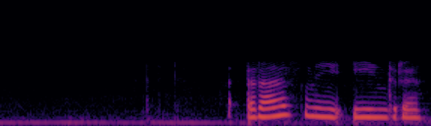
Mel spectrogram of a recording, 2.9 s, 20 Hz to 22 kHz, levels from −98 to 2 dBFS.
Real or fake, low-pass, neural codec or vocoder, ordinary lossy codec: fake; 3.6 kHz; codec, 16 kHz, 2 kbps, FunCodec, trained on Chinese and English, 25 frames a second; none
